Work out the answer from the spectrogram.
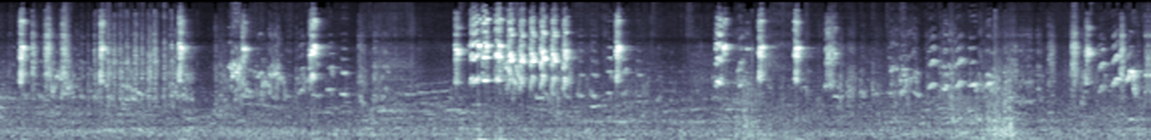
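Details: Shrill, scratchy chirps and squawks from a lovebird colony with young birds, a loud rapid cluster near the middle, then spaced-out sharp notes.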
